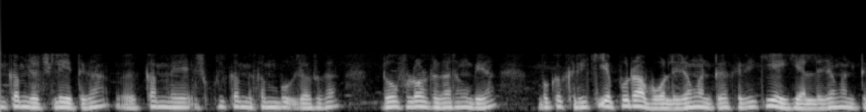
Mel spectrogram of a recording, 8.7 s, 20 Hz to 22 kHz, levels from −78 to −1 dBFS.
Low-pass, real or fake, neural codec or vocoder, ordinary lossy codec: 3.6 kHz; real; none; none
